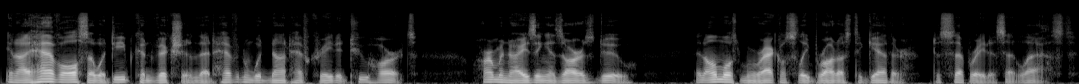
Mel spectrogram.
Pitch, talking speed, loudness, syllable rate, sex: 90 Hz, 165 wpm, -22 LUFS, 5.2 syllables/s, male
